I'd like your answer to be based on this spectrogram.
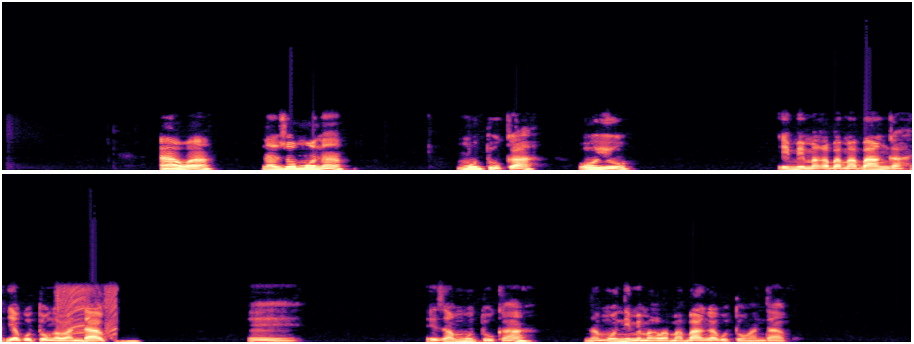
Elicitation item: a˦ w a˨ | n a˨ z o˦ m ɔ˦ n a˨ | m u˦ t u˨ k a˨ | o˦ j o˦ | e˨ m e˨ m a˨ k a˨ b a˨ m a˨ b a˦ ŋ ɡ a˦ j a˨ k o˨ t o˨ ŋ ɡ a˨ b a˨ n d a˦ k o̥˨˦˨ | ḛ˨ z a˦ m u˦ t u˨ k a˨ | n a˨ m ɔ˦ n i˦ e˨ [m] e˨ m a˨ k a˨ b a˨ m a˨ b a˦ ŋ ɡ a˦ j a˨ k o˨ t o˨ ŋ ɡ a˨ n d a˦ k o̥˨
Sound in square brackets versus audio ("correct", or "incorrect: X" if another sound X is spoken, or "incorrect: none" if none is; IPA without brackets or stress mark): correct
